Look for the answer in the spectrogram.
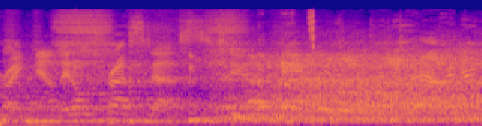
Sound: laughter

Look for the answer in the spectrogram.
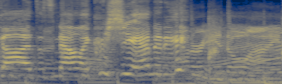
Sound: chuckles

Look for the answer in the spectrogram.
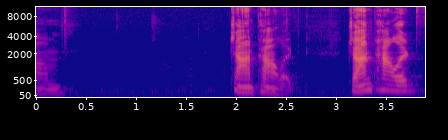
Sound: woman speaking faintly

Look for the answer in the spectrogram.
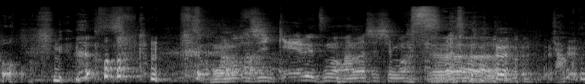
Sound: laughs

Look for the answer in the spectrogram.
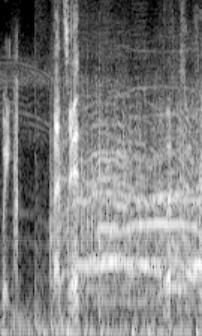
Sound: in-game crowd cheers for lugbzurg

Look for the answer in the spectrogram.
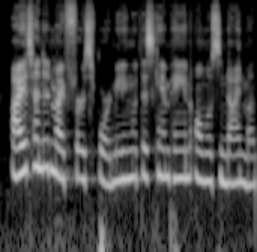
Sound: none

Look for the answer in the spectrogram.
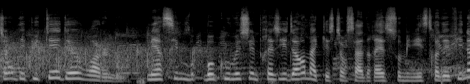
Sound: applause

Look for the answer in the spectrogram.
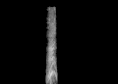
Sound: surprised umph

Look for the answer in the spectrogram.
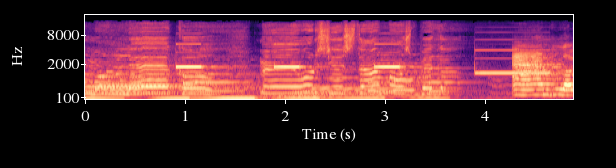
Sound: timer beeping

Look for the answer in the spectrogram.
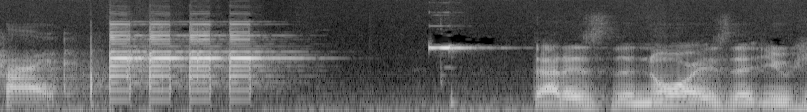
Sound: alarm beeps

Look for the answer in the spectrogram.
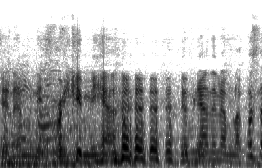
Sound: laughs

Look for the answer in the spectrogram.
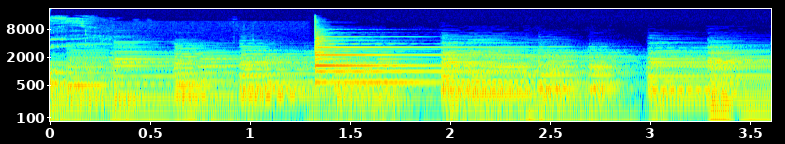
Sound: ding

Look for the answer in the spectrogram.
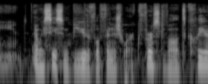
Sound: voiceover

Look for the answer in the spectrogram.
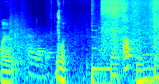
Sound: smacks

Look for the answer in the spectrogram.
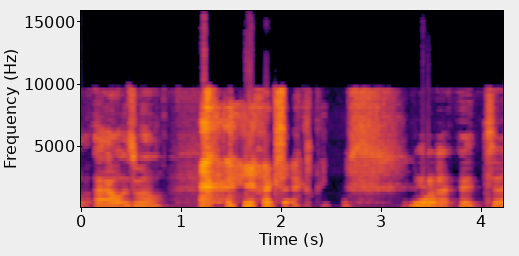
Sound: laughing

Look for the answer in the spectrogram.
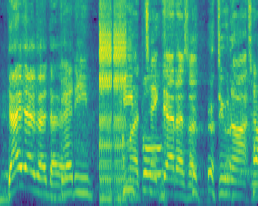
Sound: buzzer

